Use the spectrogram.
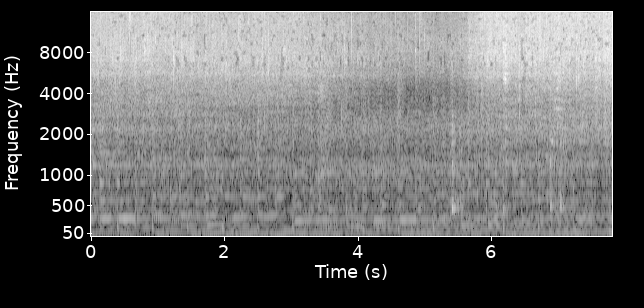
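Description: Finely chopped onions fry in hot oil with crackling cumin seeds, a loud, continuous close sizzle with a brief stir partway through and the hiss swelling slightly toward the end.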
